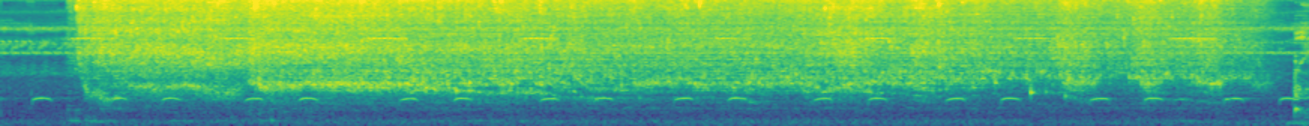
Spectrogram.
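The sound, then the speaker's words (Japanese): Hot water runs while hair is being rinsed, a faint, steady hiss of flowing water. It starts after a brief pause and continues almost unbroken to the end. “はい、では一回お湯で流しますね。”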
